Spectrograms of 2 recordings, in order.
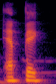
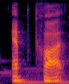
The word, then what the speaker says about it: Epcot: Epic Epcot. Sorry. Wow. That was a rookie pronunciation mistake.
